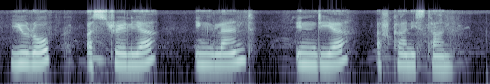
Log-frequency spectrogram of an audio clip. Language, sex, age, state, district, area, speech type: Nepali, female, 18-30, West Bengal, Kalimpong, rural, spontaneous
